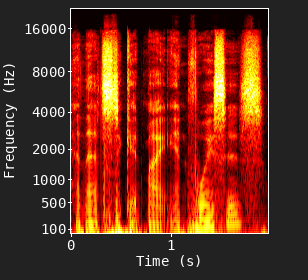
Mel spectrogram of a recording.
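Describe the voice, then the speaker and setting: A man's voice: low-pitched, very animated, a little slow, sharp tone, slight background noise. A man narrating a step-by-step screencast tutorial in a plain, procedural way, thinking aloud as he works. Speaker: software trainer.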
